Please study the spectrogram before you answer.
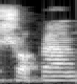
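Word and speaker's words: Chopin: সেই জন্য ঠিক না, এই যে এই যে এই যে এই যে শোপার কথা বলা, সুপিন শোপান কথা বলা, এই যে পোল্যান্ডের শপান এরকম উচ্চারণ হওয়া উচিত।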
